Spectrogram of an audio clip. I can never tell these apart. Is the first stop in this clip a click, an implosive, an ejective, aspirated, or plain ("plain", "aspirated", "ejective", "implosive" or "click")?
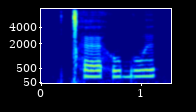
click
